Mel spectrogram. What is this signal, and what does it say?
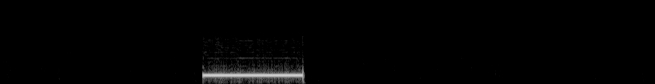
Ringback tone (Europe, 425 Hz).
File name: out- -2034- - - .26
